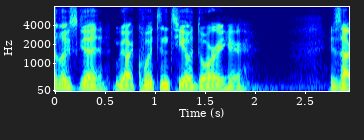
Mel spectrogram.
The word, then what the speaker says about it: Teodori: We got Quinton Teodori here. Is that right? That's right. You pronounced my last name right.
